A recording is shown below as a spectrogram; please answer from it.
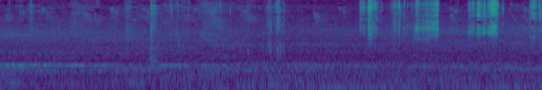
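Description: Faint steady outdoor background, with a few light ticks and, in the last few seconds, short bursts of rustling and scraping as a small toy car is picked up off a rock.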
